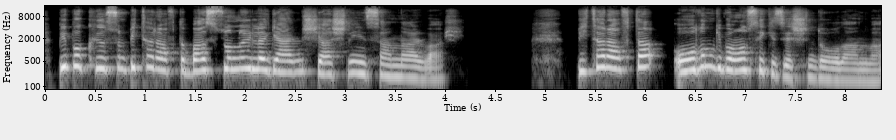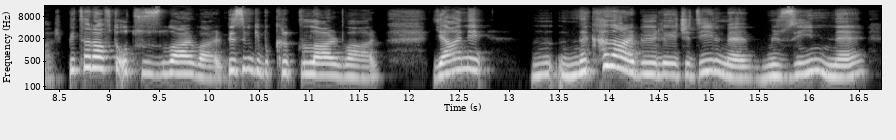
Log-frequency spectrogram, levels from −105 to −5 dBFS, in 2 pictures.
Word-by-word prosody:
Bir 340 Hz, 0 st, +5 dB
bakıyorsun, 320 Hz, -3 st, +1 dB
bir 330 Hz, -, +1 dB
tarafta 280 Hz, -6 st, -3 dB
bastonuyla 295 Hz, +2 st, +3 dB
gelmiş 260 Hz, -2 st, -3 dB
yaşlı 225 Hz, 0 st, -2 dB
insanlar 200 Hz, -6 st, -3 dB
var. 160 Hz, -, -12 dB, 1.1 s
Bir 260 Hz, 0 st, -3 dB
tarafta 335 Hz, +2 st, +1 dB
oğlum 290 Hz, +7 st, +2 dB
gibi 315 Hz, -2 st, +1 dB
18 275 Hz, -6 st, 0 dB
yaşında 175 Hz, -1 st, -5 dB
olan 150 Hz, -2 st, -7 dB
var. 160 Hz, +4 st, -15 dB
Bir 285 Hz, -, -2 dB
tarafta 320 Hz, -1 st, +4 dB
30’lular 235 Hz, -2 st, +1 dB
var. 190 Hz, -6 st, -2 dB
Bizim 280 Hz, +2 st, +1 dB
gibi 245 Hz, -4 st, -5 dB
40’lılar 225 Hz, -5 st, +1 dB
var. 185 Hz, -3 st, -4 dB, 0.6 s
Yani, 280 Hz, -, 0 dB, 0.4 s
n 210 Hz, +3 st, -4 dB
ne 215 Hz, +6 st, +1 dB
kadar 295 Hz, -5 st, +4 dB
büyüleyici 215 Hz, -2 st, -1 dB
değil 260 Hz, +3 st, 0 dB
mi? 180 Hz, -7 st, -1 dB
Müziğin 200 Hz, +6 st, -1 dB
ne 200 Hz, +7 st, -1 dB
245 Hz, 120 wpm, -24 LUFS, 205-290 Hz, 1.1 s, Bir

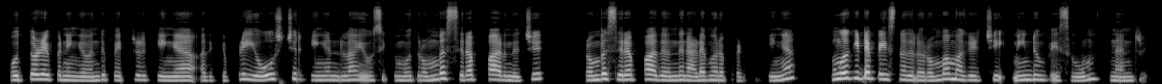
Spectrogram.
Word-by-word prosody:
ஒத்துழைப்ப 220 Hz, +1 st, +2 dB
நீங்க 190 Hz, -1 st, -1 dB
வந்து 190 Hz, +4 st, -2 dB
பெற்றிருக்கீங்க. 195 Hz, -2 st, -3 dB, 0.2 s
அதுக்கு 180 Hz, 0 st, -8 dB
எப்படி 235 Hz, +7 st, -2 dB
யோசிச்சிருக்கீங்கன்னுலாம் 205 Hz, -3 st, -1 dB
யோசிக்கும்போது 195 Hz, 0 st, -3 dB
ரொம்ப 215 Hz, +7 st, +2 dB
சிறப்பா 220 Hz, +1 st, +1 dB
இருந்துச்சு. 195 Hz, +5 st, -1 dB, 0.5 s
ரொம்ப 215 Hz, +5 st, +3 dB
சிறப்பா 225 Hz, +1 st, +2 dB
அத 205 Hz, -, -1 dB
வந்து 200 Hz, +1 st, 0 dB
நடைமுறப்படுத்திருக்கீங்க. 195 Hz, +1 st, -3 dB, 0.5 s
உங்க 265 Hz, -, +8 dB
கிட்ட 290 Hz, 0 st, +8 dB
பேசினதுல 215 Hz, -5 st, +1 dB
ரொம்ப 205 Hz, +6 st, 0 dB
மகிழ்ச்சி. 200 Hz, 0 st, -3 dB, 0.2 s
மீண்டும் 215 Hz, 0 st, -1 dB
பேசுவோம். 185 Hz, +4 st, -1 dB, 0.2 s
நன்றி. 175 Hz, +1 st, -5 dB
200 Hz, 125 wpm, -22 LUFS, 190-220 Hz, 0.5 s, உங்க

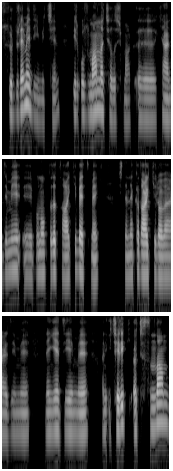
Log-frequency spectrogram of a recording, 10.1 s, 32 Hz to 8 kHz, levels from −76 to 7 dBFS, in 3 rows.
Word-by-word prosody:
sürdüremediğim 145 Hz, -2 st, 0 dB
için, 125 Hz, +5 st, -8 dB, 0.3 s
bir 145 Hz, -1 st, -6 dB
uzmanla 145 Hz, +3 st, +2 dB
çalışmak, 120 Hz, -4 st, -9 dB
eee, 125 Hz, -1 st, -5 dB
kendimi, 135 Hz, +3 st, -2 dB
iii, 125 Hz, 0 st, -9 dB
bu 135 Hz, -, -6 dB
noktada 135 Hz, +1 st, +1 dB
takip 125 Hz, +4 st, -1 dB
etmek, 120 Hz, -4 st, +2 dB, 0.4 s
işte 120 Hz, -1 st, -8 dB
ne 130 Hz, 0 st, -4 dB
kadar 130 Hz, -2 st, +8 dB
kilo 130 Hz, -1 st, 0 dB
verdiğimi, 120 Hz, 0 st, -4 dB, 0.3 s
ne 125 Hz, -, -5 dB
yediğimi, 125 Hz, -1 st, 0 dB, 0.2 s
hani 135 Hz, -, -10 dB
içerik 140 Hz, +5 st, +4 dB
açısından 160 Hz, +5 st, +3 dB
130 Hz, 130 wpm, -25 LUFS, 125-145 Hz, 0.4 s, kadar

